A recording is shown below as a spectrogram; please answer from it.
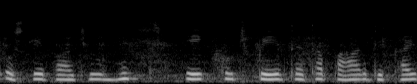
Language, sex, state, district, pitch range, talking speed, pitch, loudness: Hindi, female, Uttar Pradesh, Jalaun, 225-245 Hz, 145 wpm, 235 Hz, -28 LUFS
